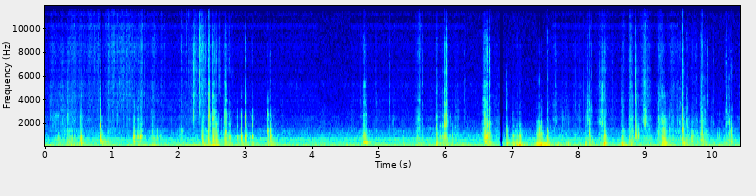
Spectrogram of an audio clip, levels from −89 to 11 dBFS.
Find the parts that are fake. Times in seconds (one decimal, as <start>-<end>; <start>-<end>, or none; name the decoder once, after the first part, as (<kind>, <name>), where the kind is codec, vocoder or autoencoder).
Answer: 0.0-4.1 (autoencoder, DAC-VAE); 4.6-6.3; 7.6-9.5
